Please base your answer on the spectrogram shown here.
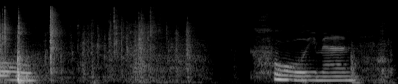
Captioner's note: crinkling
